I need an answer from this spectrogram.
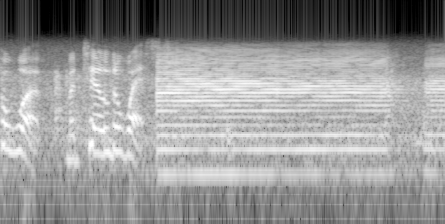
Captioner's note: horn blaring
